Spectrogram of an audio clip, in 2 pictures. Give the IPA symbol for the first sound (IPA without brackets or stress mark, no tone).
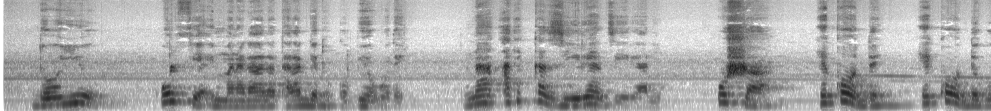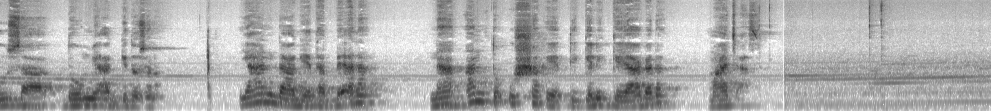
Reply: d̪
